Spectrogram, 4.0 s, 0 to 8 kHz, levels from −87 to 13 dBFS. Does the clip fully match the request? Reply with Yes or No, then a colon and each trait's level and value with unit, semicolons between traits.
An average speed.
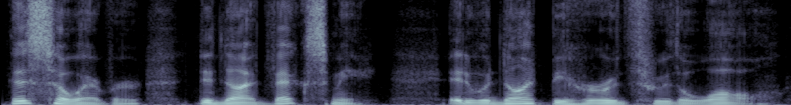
No: fast, 210 wpm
